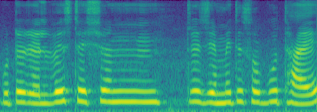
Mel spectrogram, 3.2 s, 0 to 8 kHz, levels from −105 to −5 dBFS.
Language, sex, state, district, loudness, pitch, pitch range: Odia, female, Odisha, Khordha, -16 LUFS, 280 Hz, 265-290 Hz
